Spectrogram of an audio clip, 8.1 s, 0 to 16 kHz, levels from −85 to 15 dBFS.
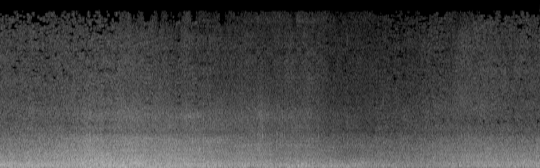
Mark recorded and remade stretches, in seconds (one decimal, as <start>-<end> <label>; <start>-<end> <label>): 0.0-1.8 recorded; 1.8-5.6 remade; 5.6-6.7 recorded; 6.7-7.2 remade; 7.2-8.1 recorded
